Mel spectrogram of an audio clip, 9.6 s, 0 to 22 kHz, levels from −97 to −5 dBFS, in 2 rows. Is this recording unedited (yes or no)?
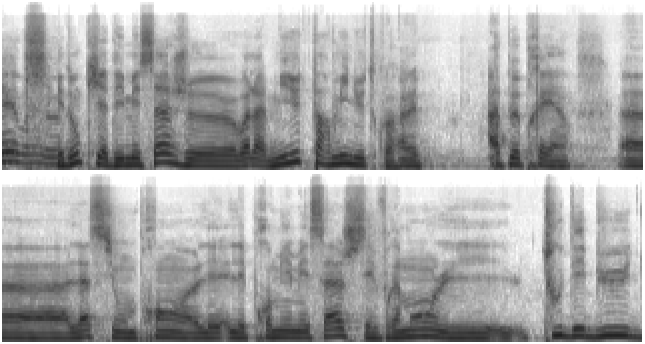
yes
